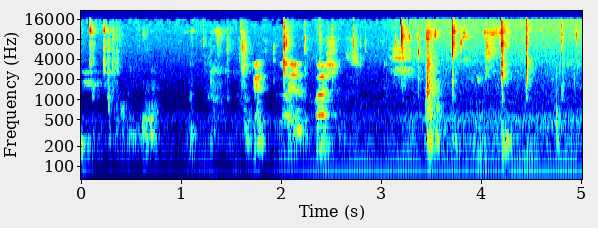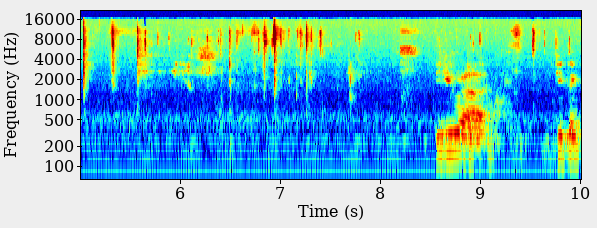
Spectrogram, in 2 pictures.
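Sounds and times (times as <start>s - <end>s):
steady low hum: 0.0s - 10.0s
keyboard typing clicks: 3.2s - 7.8s.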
